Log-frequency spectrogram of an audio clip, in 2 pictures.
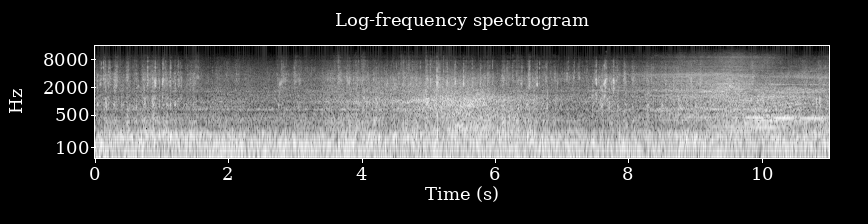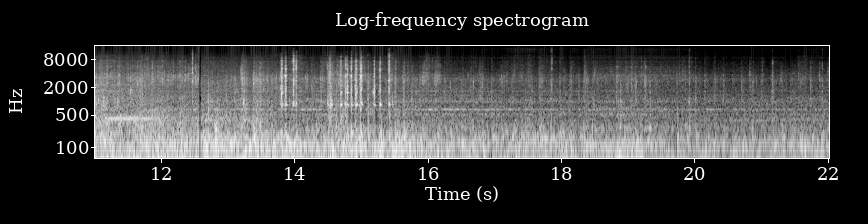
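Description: Wind rumbling on the microphone and road noise while riding a bicycle. A vehicle swells past about halfway through, and a few sharp clicks follow.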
